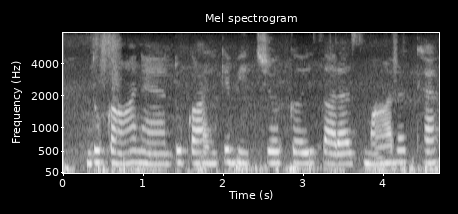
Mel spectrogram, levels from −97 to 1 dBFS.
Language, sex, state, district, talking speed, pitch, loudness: Hindi, female, Punjab, Pathankot, 125 wpm, 220 Hz, -15 LUFS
